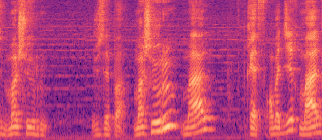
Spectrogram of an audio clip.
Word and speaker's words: Mashle: Je sais qu'il y a un SH, mais ça se prononce comme ça. En japonais, ça se prononce Mashuru. Et en français, ça se prononce Mal.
